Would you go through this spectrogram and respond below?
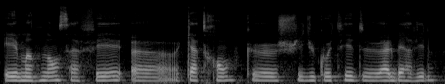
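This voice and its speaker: A woman's voice: fairly low pitch, completely flat delivery, moderate pace, darkish tone. Hesitant French woman in an interview. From France. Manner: hesitant, many fillers and restarts. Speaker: guest, tiny house builder. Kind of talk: casual interview answers.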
